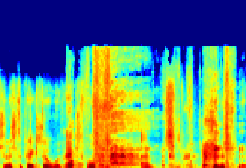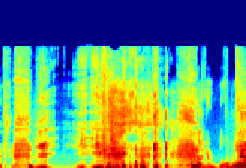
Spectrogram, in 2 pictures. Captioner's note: laughing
